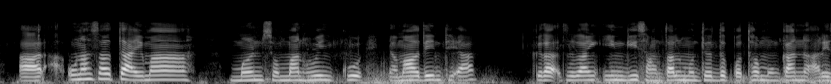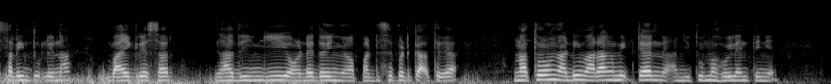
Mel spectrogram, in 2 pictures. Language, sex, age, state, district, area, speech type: Santali, male, 18-30, West Bengal, Purba Bardhaman, rural, spontaneous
